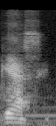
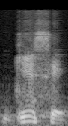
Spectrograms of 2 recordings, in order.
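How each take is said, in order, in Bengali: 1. প্রথম স্বরধ্বনিটি বেশি খোলা ধ্বনি। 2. প্রথম স্বরধ্বনিটি বানান অনুযায়ী উচ্চারিত হয়। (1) "কিন্তু উচ্চারণটা হচ্ছে গেছে" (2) "কি লিখছি আমি?"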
